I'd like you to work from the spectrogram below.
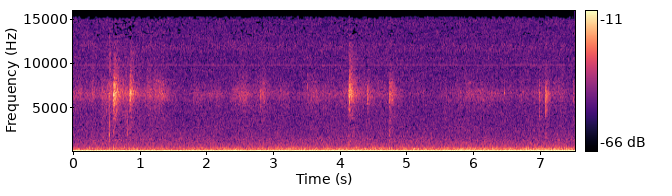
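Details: Low rumbling background with a few faint dry ticks and rustles from the camera, and no animal calls.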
